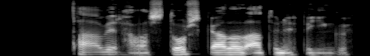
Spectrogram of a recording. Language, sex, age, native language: Icelandic, male, 30-39, Icelandic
